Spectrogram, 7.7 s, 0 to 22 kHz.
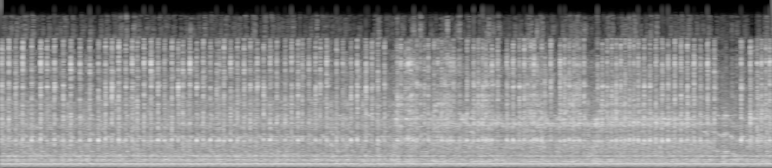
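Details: Vintage Craftsman 22.2cc 14-inch two-stroke string trimmer, estimated early-to-mid 1980s, original spark plug and fuel filter, fuel line replaced and carb cleaned; steady even high-pitched buzz, no surging or dropouts; runs clean and healthy.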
